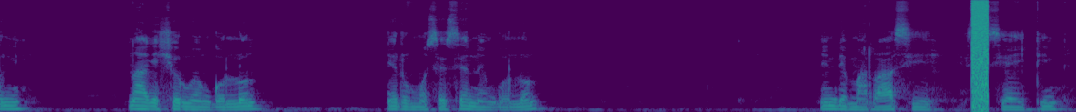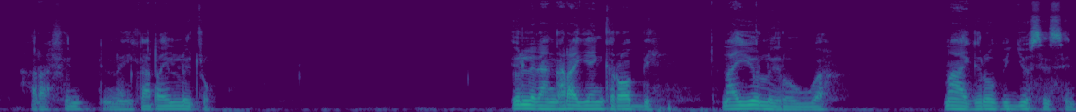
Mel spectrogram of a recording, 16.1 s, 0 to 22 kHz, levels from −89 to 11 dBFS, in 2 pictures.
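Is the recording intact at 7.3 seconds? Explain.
No. File tags played as audio run from 7.28 to 7.41 s, breaking into the speech for about 0.12 s. A block of embedded data, here a compressed cover picture, is being read by the decoder as though it were sound samples. Because compressed image bytes are close to random, they come out as very loud white noise: a sudden, harsh burst of static with abrupt, hard edges at both ends.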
